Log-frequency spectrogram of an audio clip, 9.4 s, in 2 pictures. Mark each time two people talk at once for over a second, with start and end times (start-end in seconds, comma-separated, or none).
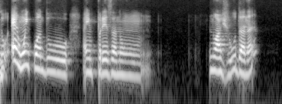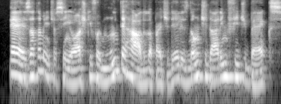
none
